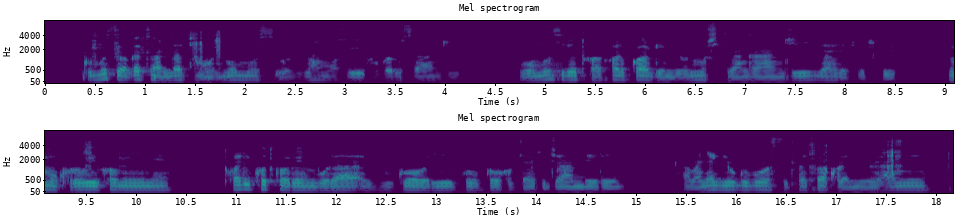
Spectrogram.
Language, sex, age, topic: Rundi, male, 18-24, agriculture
